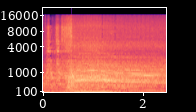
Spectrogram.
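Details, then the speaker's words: Renault/Nissan K4M 1.6 16V engine after cylinder head repair with genuine replacement hydraulic lifters, replacing counterfeit ones that knocked: brief crank, then a smooth, quiet, even idle with no lifter ticking, no bleeding or warm-up needed; normal idle. "сразу никакой прокачки нету у них не надо их ничего газовать греть просто эффект моментальный и шикарный тишина и мотор просто ровненько я работаю"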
